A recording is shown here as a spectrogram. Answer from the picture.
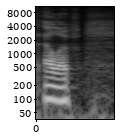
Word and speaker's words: elif: I should start pronouncing as elif.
